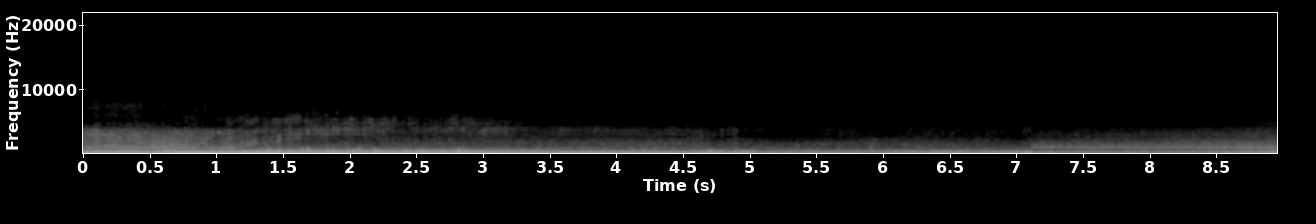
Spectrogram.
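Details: Supercharged Pontiac Fiero drive-bys after replacing a faulty fuel injector, car still a little cold: the engine note rises and falls clean and even, with no miss or stumble; it runs a little better and stronger than before.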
